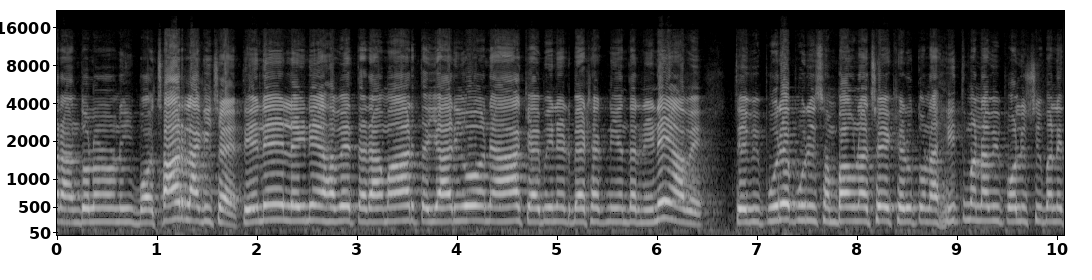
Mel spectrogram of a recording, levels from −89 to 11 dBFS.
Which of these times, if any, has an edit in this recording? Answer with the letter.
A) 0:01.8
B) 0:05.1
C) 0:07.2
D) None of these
A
